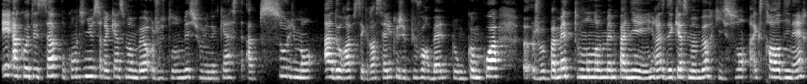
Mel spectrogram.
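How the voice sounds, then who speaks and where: Very fast and high-pitched, a woman speaks with big swings in loudness over noticeable background noise. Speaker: YouTuber. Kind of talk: casual vlog review. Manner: animated.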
